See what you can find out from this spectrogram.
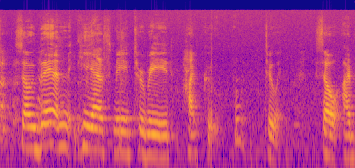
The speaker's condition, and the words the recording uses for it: Spasmodic dysphonia. I have injections into my very throat right there at the Adam's apple every 4 months.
